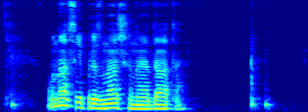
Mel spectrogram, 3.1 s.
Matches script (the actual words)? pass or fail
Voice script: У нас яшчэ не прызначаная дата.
fail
